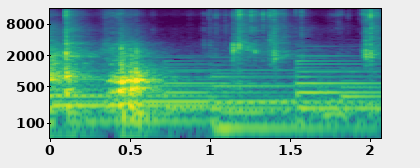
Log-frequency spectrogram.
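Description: A hen's eggshell cracked and broken open over a bowl: a few sharp clicks and cracks over soft guitar background music.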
